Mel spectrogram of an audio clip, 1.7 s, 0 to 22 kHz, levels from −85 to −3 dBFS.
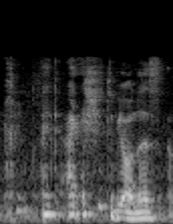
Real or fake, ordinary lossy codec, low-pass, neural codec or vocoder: real; none; none; none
